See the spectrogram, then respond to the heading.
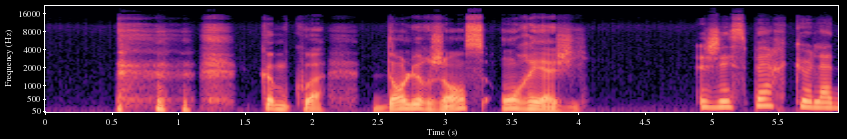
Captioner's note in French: rire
